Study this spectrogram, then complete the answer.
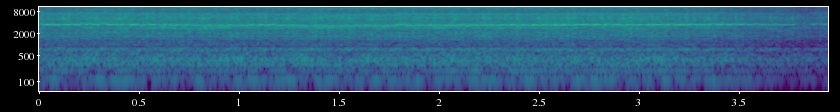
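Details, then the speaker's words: Lathe turning brass bar while making a Stuart 504 boiler plant part: steady high-pitched squeal over the cut, a sign of a very blunt cutting tool. "but it's also useful for hearing when the two is blunt if you listen to this you will hear the squeaking which is a sure sign that you using a blunt cut into a volition"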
